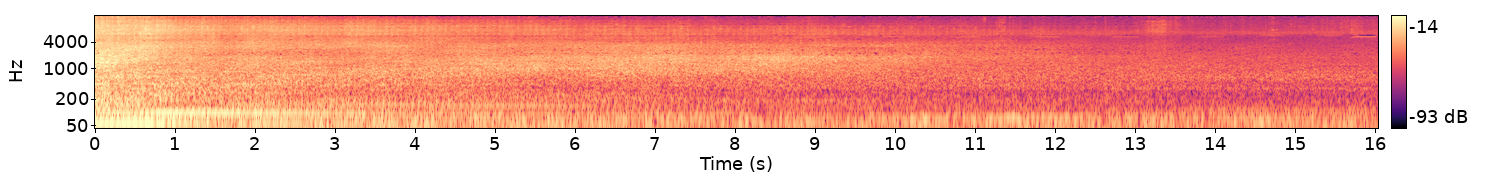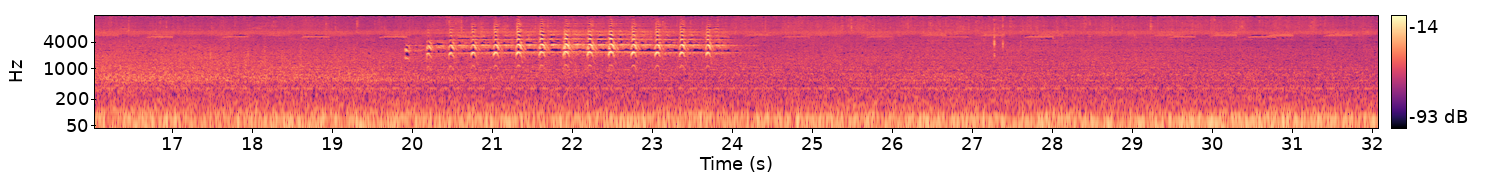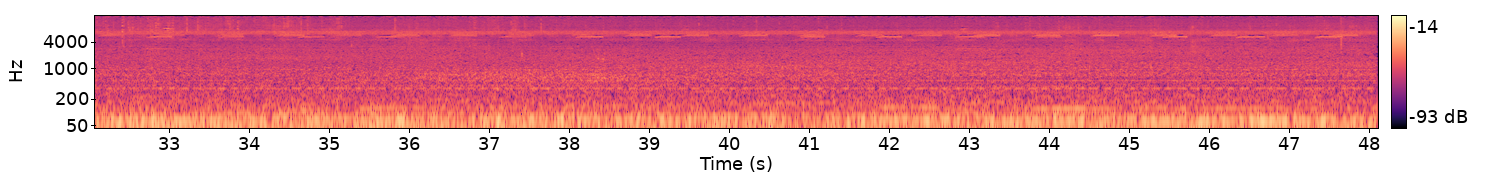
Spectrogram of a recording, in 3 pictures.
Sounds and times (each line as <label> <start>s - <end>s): small motorcycles pass by 0.0s - 5.9s
Heavy cargo trucks pass by left to right and right to left 0.0s - 12.0s
cars 0.0s - 19.5s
